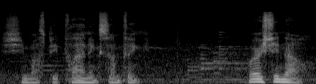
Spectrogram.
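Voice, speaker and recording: Low-voiced, resolute samurai played by an actor. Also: male voice, soft background music, natural voice. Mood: grave, determined. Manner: measured, firm, grave. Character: stoic, resolute samurai lord, male warrior in a game. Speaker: samurai protagonist. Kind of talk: dramatic video game acting.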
